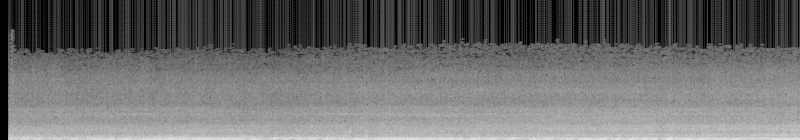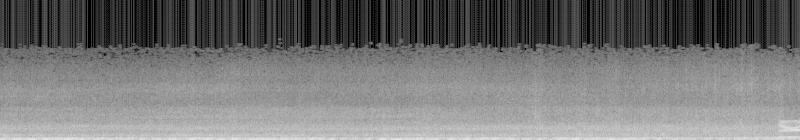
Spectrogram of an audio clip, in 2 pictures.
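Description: A boat engine running steadily under way, a constant drone with water rushing past the hull and wind on the microphone.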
